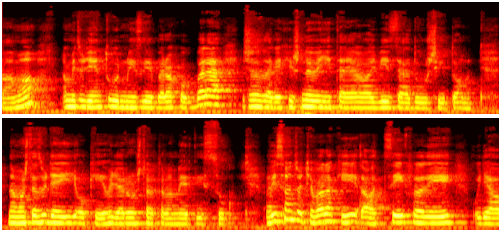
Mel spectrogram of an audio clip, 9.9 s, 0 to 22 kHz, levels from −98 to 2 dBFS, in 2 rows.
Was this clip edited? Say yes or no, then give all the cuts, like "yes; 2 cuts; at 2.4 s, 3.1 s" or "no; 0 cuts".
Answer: yes; 1 cut; at 8.5 s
